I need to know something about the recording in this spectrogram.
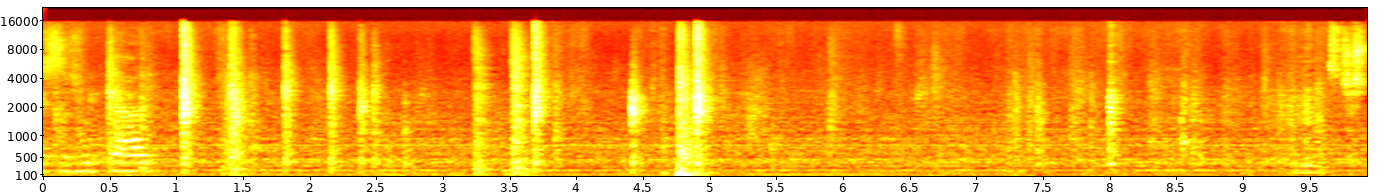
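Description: Plates clatter and clink as they are dried and stacked.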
